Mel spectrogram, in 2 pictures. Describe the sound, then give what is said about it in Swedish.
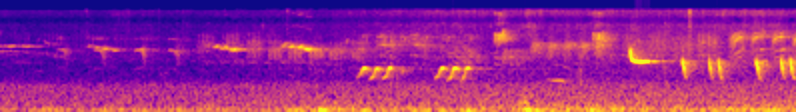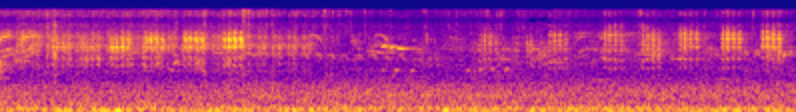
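Sedge warblers sing faintly in the background along a river, with scattered high chirps and short trills. A steady, dense hiss of insect-like noise runs throughout. “Och så hörs det sävsångar i bakgrunden här någonstans också.”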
